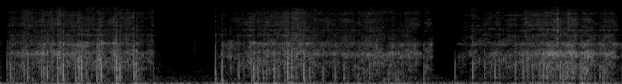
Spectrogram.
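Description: Long nails scratch and tap on large clear inflated plastic air-column cushion wrap, its hollow air-filled tubes. The result is a steady stream of quick, irregular crinkly clicks and scrapes with a bright, papery edge, broken by two brief quiet pauses.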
